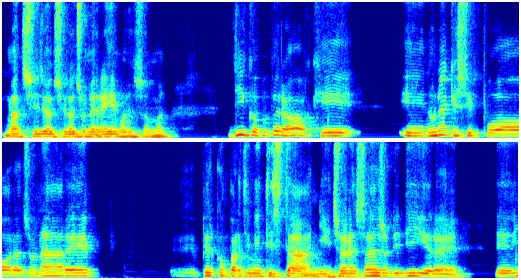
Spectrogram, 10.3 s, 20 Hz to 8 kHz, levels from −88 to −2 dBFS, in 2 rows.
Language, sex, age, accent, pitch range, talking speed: Italian, male, 50-69, native, 145-175 Hz, 140 wpm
